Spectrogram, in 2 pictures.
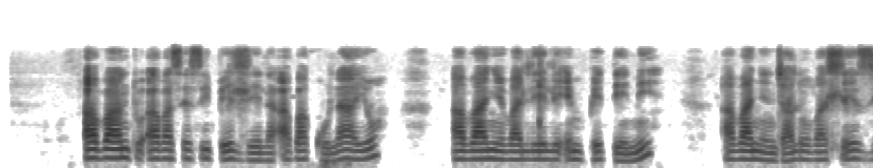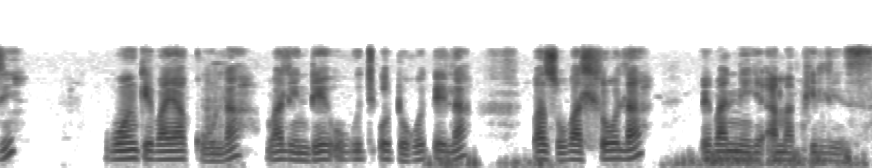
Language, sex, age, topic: North Ndebele, male, 25-35, health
